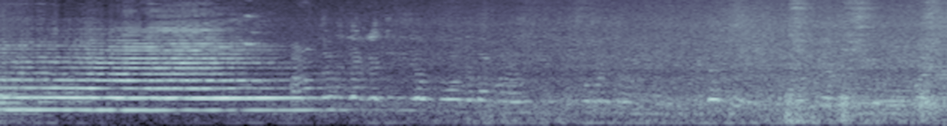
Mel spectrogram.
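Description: Mumbai suburban electric train's horn sounding one long steady blast that stops about two seconds in, followed by the rumble of the moving carriage.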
